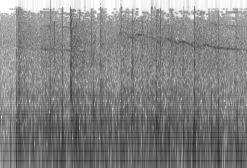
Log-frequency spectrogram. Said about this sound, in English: Here, last night in Beijing, fireworks for ringing in the Year of the Dragon.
